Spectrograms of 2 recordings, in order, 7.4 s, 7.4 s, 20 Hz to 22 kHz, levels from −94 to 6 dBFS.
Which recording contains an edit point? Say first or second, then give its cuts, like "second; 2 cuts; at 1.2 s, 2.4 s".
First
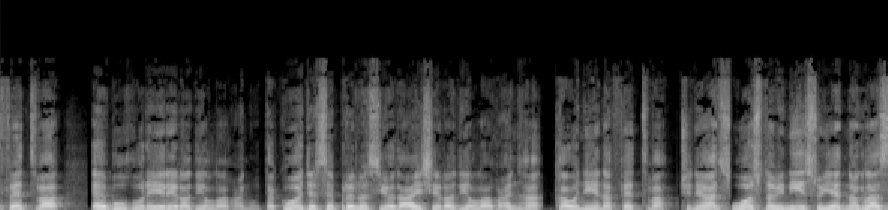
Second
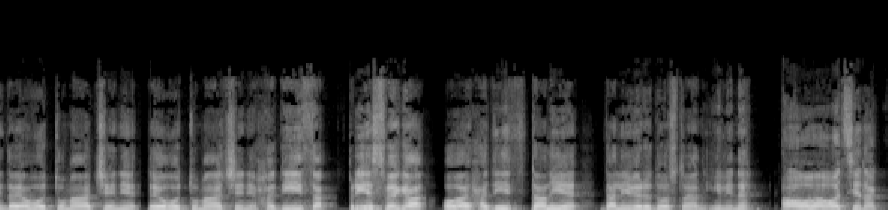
second; 1 cut; at 6.4 s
